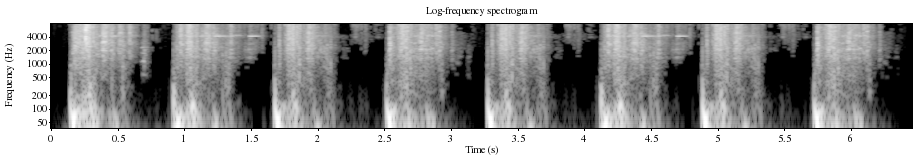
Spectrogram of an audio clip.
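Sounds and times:
trampoline bounces and jumps heard close up from underneath: 0:00.2 - 0:06.4.

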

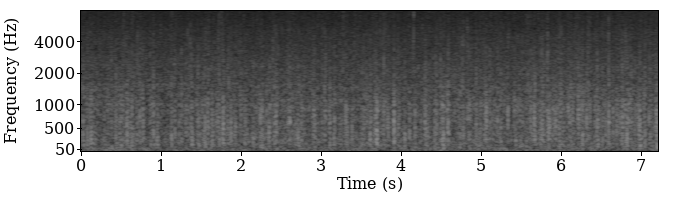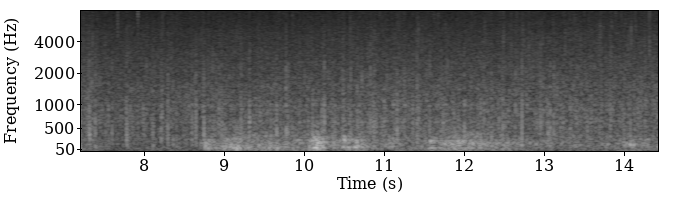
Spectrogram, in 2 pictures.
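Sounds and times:
heavy rain on an umbrella in Kuala Lumpur Malaysia: 0:00.0 - 0:14.4
thunder in Kuala Lumpur Malaysia: 0:08.7 - 0:14.4.

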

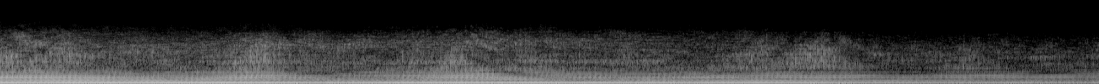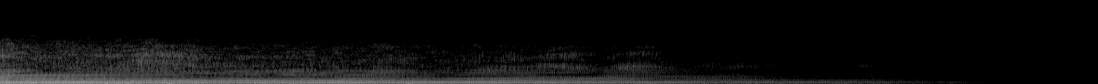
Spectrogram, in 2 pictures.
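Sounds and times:
transport aircraft flying by: 0:00.0 - 0:20.0.

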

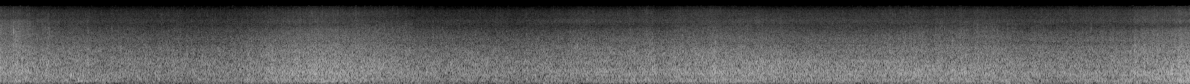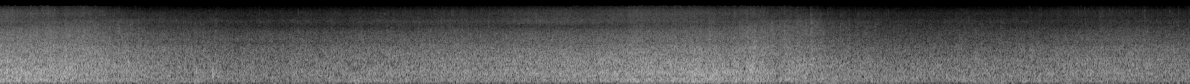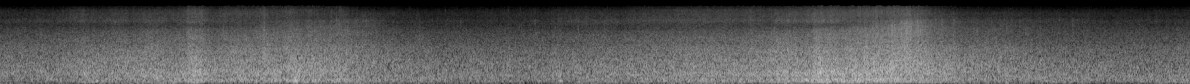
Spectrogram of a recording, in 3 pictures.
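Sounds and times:
ocean waves on rocks: 0:00.0 - 0:35.7.

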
